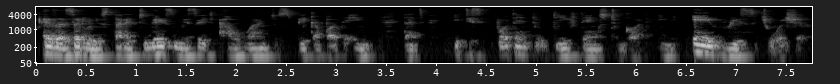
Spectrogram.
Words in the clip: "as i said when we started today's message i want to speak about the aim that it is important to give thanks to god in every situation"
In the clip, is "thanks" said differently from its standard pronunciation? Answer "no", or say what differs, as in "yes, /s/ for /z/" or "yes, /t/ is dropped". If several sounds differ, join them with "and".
no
